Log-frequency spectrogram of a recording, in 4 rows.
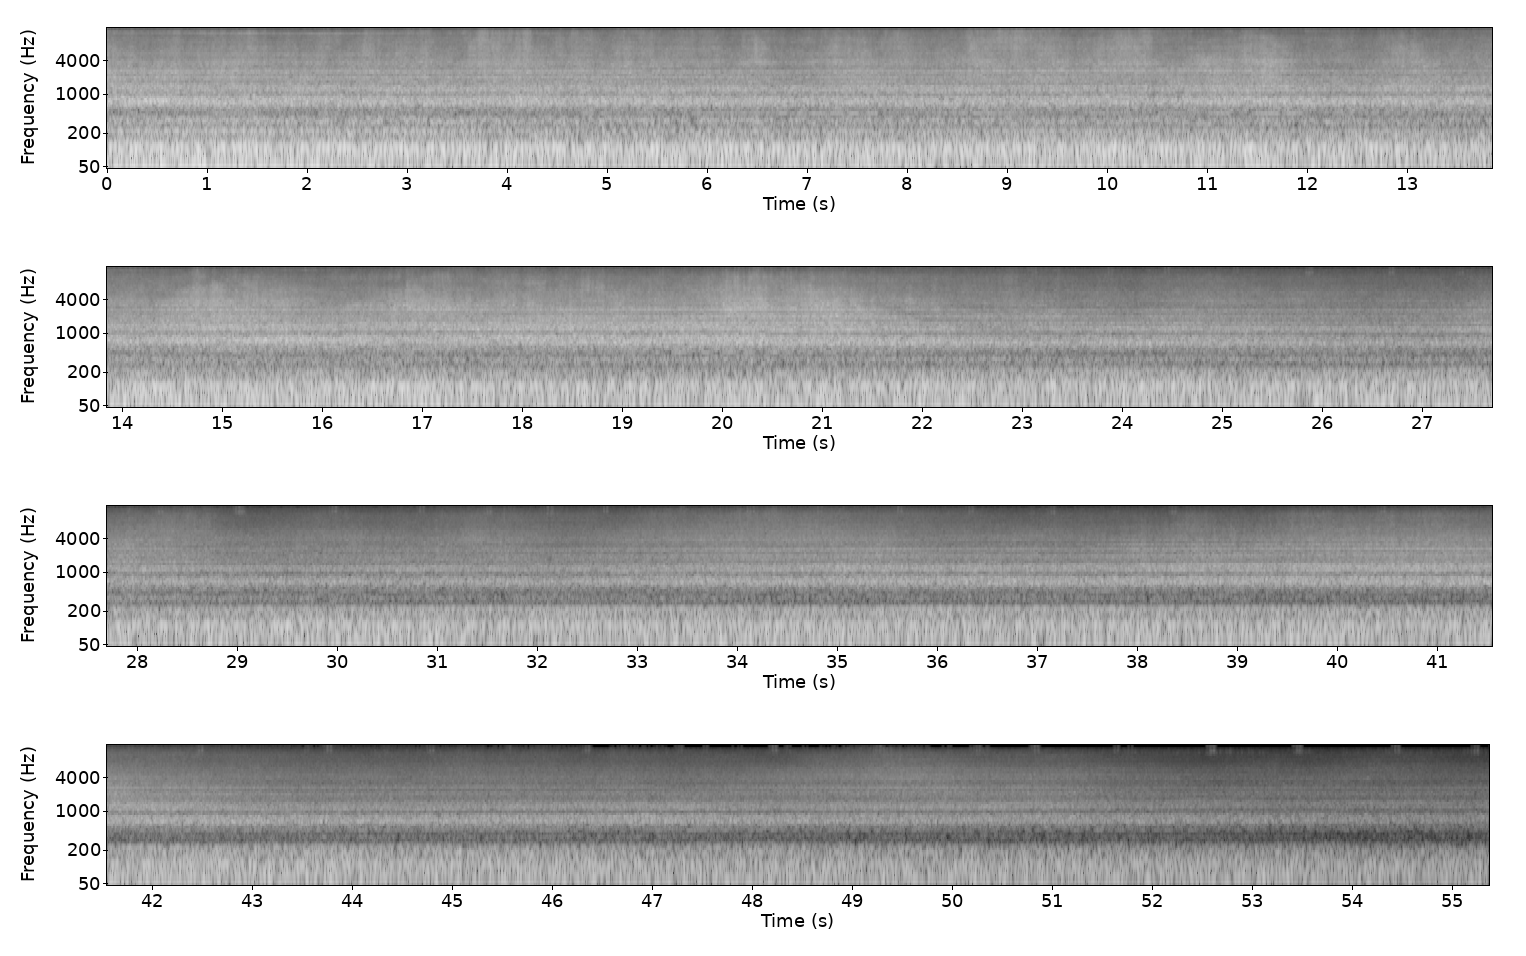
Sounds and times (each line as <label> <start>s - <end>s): combine harvester in the fields, harvesting the wheat 0.0s - 55.3s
